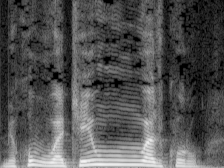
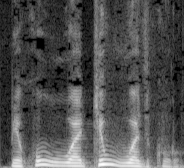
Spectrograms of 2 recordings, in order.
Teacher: قرأ جميع القراء إدغاما بغنة · Shown in: first take · بقوة واذكروا، عدا خلف عن حمزة بقوة واذكروا.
